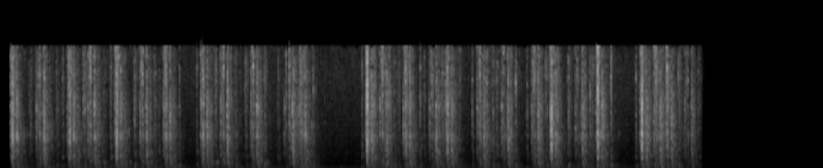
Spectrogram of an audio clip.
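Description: Typewriter typing: a quick run of rapid keystroke clicks with a brief pause about halfway, stopping abruptly about five seconds in.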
